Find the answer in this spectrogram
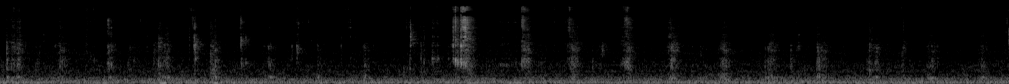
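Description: A person chewing a tortilla chip dipped in guacamole: a run of small, crisp crunches, with one louder crunch about halfway through.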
